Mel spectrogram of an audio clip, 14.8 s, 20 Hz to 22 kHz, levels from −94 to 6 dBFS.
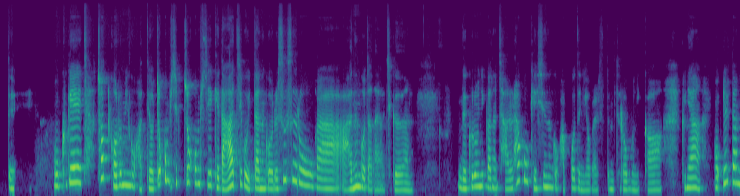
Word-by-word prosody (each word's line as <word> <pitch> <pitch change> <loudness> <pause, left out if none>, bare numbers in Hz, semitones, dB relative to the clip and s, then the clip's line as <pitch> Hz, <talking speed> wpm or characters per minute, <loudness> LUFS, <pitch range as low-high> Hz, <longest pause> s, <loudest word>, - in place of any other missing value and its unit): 네. 185 -3 0 0.8
어 235 -1 +2
그게 305 +2 +6
차 - - -10 0.2
첫걸음인 255 - +4
것 230 - -2
같아요. 175 +2 -2
쪼끔씩, 310 +1 -1
쪼끔씩 290 -2 -2
이렇게 245 -4 0
나아지고 230 +7 +4
있다는 185 0 +2
거를 180 0 0
스스로가 235 - 0
아는 200 +6 +5
거잖아요 160 -6 -5
지금. 155 -2 -4 0.9
네 185 -3 +1
그러니까는 215 -2 +1
잘 185 -2 -5
하고 340 - -1
계시는 205 - -2
것 - - -9
같거든요 165 -5 -7
말씀 160 +2 -10
들어보니까. 155 -1 -7 0.4
그냥 200 -2 +1 0.3
어 200 -1 -2
일단 300 -1 +2
205 Hz, 290 characters per minute, -21 LUFS, 180-265 Hz, 0.9 s, 그게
